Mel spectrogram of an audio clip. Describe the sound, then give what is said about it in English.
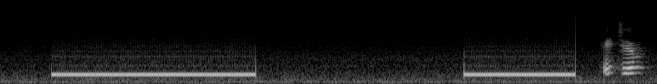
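A telephone tone plays while a call is placed: two long, steady electronic tones, each about two seconds, separated by a quiet gap, then a brief voice is heard. “Let me give them a call.”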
